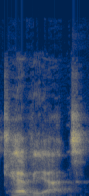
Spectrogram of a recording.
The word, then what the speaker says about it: caveat: interesting give yet yeah it sounds similar to caviar but instead of the are its caveat caveat now this word is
